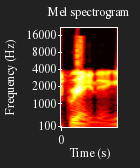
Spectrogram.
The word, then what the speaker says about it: Groening: It is Groening. It is not spelled like Groening at all, but Groening, it rhymes with raining.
